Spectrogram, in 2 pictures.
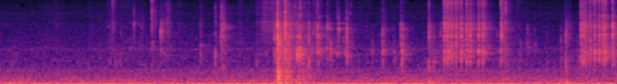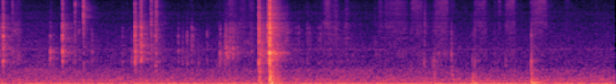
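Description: Desk crafting sounds: a pen scratching on paper, then a tape runner rasping across paper in short strokes around the middle, with scattered sharp plastic clicks, the loudest about nine seconds in. A low steady hum runs underneath.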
